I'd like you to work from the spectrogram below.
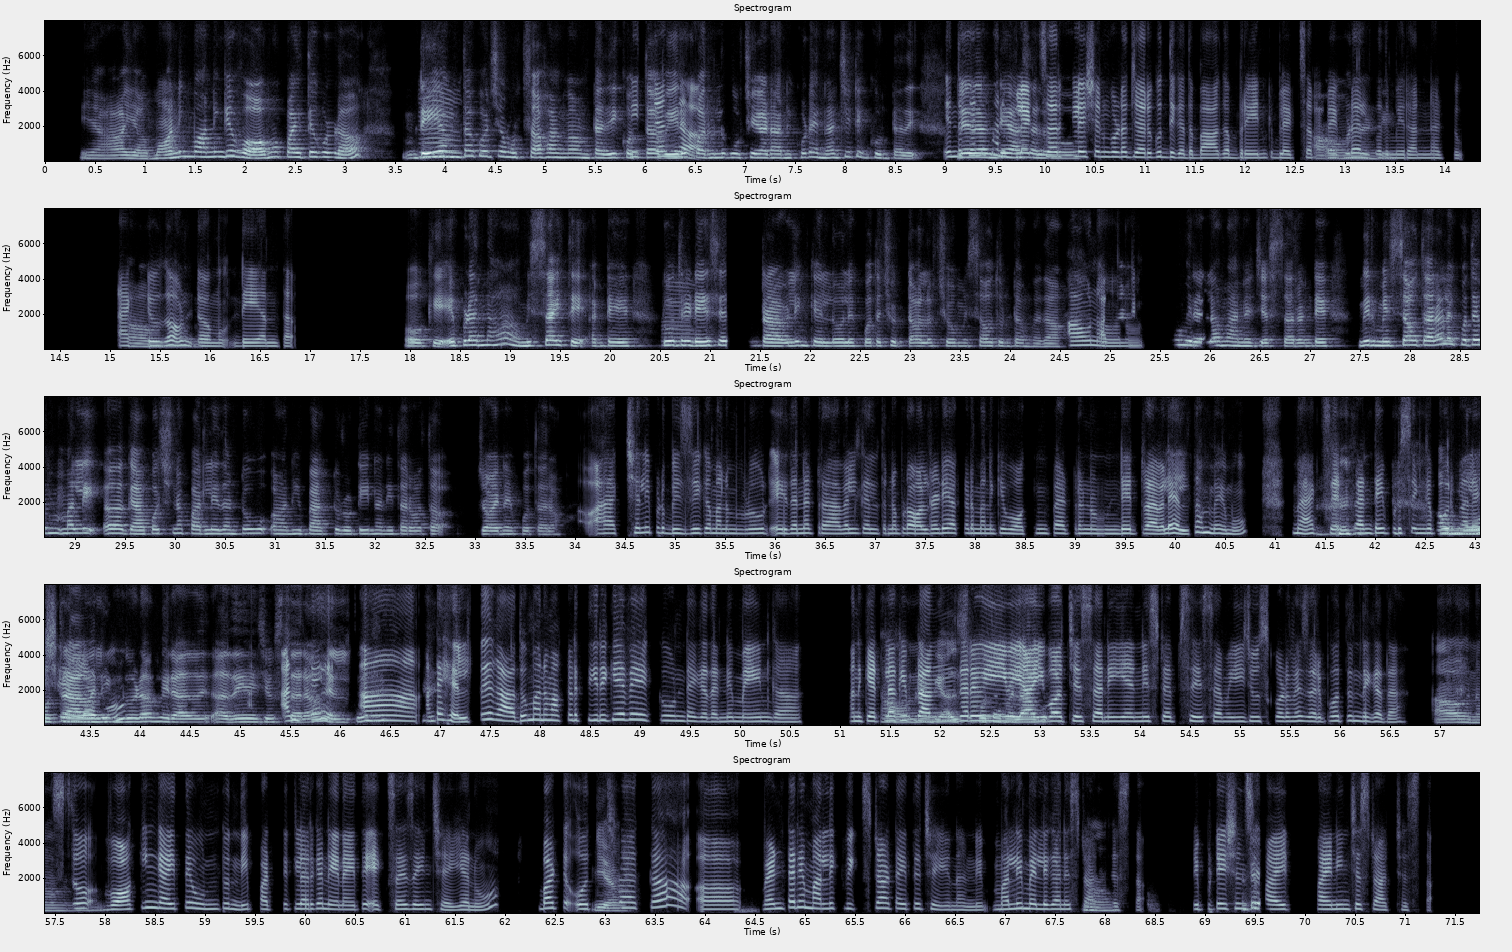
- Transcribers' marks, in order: in English: "మార్నింగ్, మార్నింగే వార్మప్"; in English: "డే"; in English: "ఎనర్జిటిక్‌గా"; in English: "బ్లడ్ సర్క్యులేషన్"; in English: "బ్రెయిన్‌కి బ్లడ్ సప్లై"; in English: "యాక్టివ్‌గా"; in English: "డే"; in English: "మిస్"; in English: "టూ త్రీ డేస్"; in English: "మిస్"; unintelligible speech; in English: "మేనేజ్"; in English: "మిస్"; in English: "గ్యాప్"; in English: "బ్యాక్ టు రొటీన్"; in English: "జాయిన్"; in English: "యాక్చువలీ"; in English: "బిజీగా"; in English: "ఆల్రెడీ"; in English: "వాకింగ్ ప్యాటర్న్"; laughing while speaking: "ట్రావెలే ఎళ్తాము మేము. మ్యాక్స్ ఎట్లా అంటే, ఇప్పుడు సింగపూర్, మలేషియా ఎళ్ళాము"; in English: "ట్రావెలే"; in English: "మ్యాక్స్"; laughing while speaking: "అమ్మో! ట్రావెలింగ్ కూడా మీరు అదే అదే చూస్తారా? హెల్త్"; in English: "ట్రావెలింగ్"; other noise; in English: "మెయిన్‍గా"; in English: "ఐ వాచెస్"; in English: "స్టెప్స్"; in English: "సో, వాకింగ్"; in English: "పర్టిక్యులర్‌గా"; in English: "ఎక్సర్సైజ్"; in English: "బట్"; in English: "క్విక్ స్టార్ట్"; wind; in English: "స్టార్ట్"; in English: "రిపిటీషన్స్"; in English: "స్టార్ట్"
- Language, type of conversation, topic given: Telugu, podcast, బిజీ రోజువారీ కార్యాచరణలో హాబీకి సమయం ఎలా కేటాయిస్తారు?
